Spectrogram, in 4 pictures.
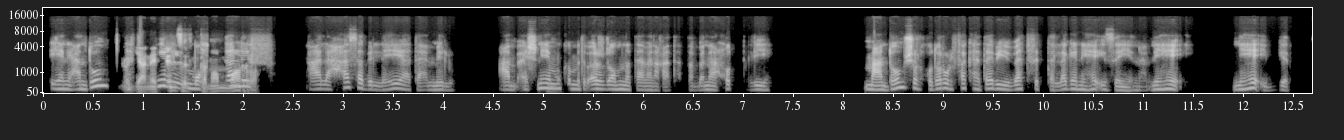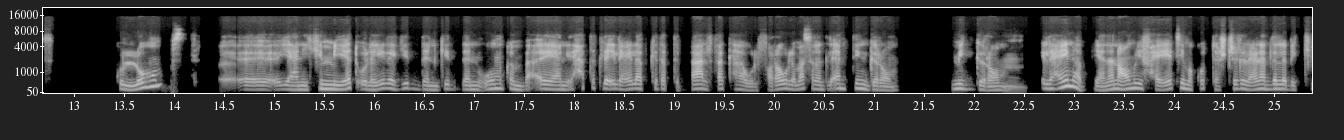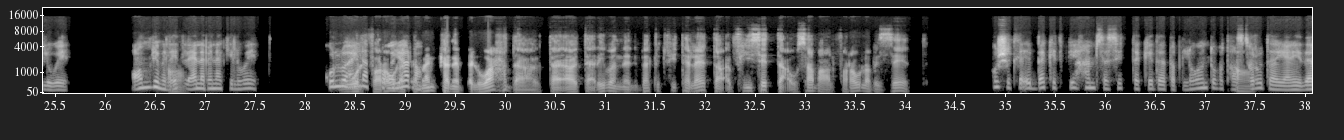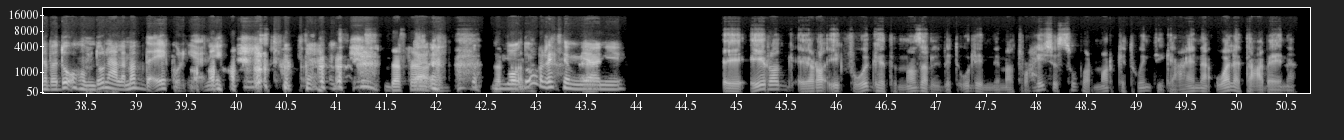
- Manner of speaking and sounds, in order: tapping; in English: "الباكيت"; in English: "الباكيت"; other background noise; giggle; laugh; laughing while speaking: "فيعني"; laugh; in English: "السوبر ماركت"
- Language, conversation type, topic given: Arabic, podcast, إزاي بتجهّز لمشتريات البيت عشان ما تصرفش كتير؟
